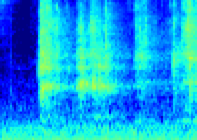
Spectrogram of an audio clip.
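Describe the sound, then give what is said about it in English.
Ice rattling and clattering in a cup, with a few bright, crunchy bursts of clinking separated by short pauses. No voices. “Ice in a cup, which my dogs love to play around with also.”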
